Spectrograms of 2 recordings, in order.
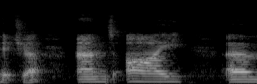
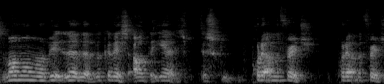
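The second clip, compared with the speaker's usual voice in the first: higher, hurried; lightly voiced child and mum; eager child then brushed-off mum; 6 semitones higher, faster than usual. Child shows picture, mum brushes it off, higher voice.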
